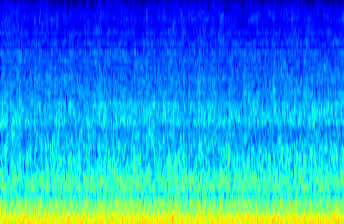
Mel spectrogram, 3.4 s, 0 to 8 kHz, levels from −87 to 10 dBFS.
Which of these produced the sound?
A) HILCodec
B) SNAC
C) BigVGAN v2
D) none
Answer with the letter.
A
